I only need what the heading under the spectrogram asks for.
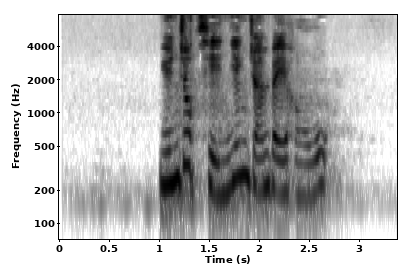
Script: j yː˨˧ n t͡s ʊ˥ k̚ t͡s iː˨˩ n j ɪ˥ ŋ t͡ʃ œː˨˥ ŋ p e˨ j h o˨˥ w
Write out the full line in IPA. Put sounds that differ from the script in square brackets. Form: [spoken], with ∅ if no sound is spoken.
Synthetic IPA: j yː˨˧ n t͡s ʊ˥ k̚ [t͡sʰ] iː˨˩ n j ɪ˥ ŋ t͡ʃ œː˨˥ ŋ p e˨ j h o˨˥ w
